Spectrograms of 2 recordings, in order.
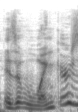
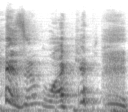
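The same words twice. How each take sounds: First: "winkers" with a short I, like blinkers. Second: High, drawn-out "wankers" with an A vowel. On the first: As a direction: say "winkers" as a questioning alternative. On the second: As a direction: say "wankers" high and slow, laughing. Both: Shown as a demonstration. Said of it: "Is that what he's saying?".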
